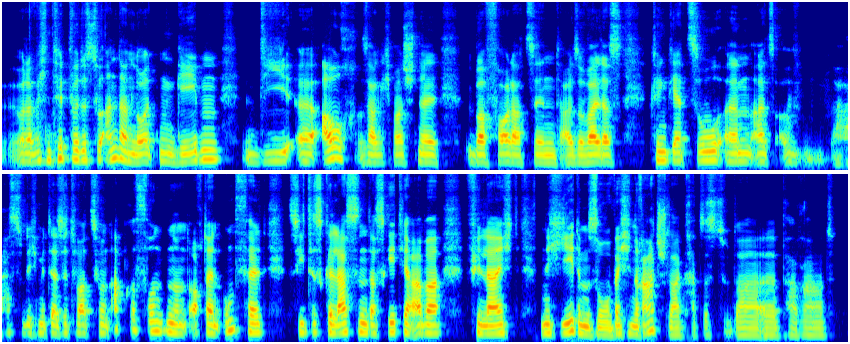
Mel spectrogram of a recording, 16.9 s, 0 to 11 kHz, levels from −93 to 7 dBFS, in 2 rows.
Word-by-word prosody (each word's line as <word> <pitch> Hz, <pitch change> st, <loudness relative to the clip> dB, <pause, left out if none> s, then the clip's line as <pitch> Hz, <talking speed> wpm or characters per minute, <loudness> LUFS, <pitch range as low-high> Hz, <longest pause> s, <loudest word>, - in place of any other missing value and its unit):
oder 115 Hz, 0 st, -1 dB
welchen 130 Hz, +2 st, -6 dB
Tipp 165 Hz, +1 st, -2 dB
würdest 135 Hz, -1 st, -1 dB
du -, -, +1 dB
anderen 150 Hz, -7 st, +1 dB
Leuten 110 Hz, 0 st, -1 dB
geben, 130 Hz, +7 st, -2 dB, 0.2 s
die, 115 Hz, +3 st, -7 dB
äh, 120 Hz, -, +2 dB
auch, 160 Hz, 0 st, +3 dB
sage 105 Hz, -1 st, -1 dB
ich 95 Hz, -, -17 dB
mal, 105 Hz, 0 st, -2 dB
schnell 110 Hz, -1 st, -2 dB, 0.3 s
überfordert 105 Hz, -1 st, +2 dB
sind? 100 Hz, -2 st, -4 dB
Also, 105 Hz, +1 st, -2 dB
weil 110 Hz, 0 st, +9 dB
das 105 Hz, -1 st, +1 dB, 0.3 s
klingt 130 Hz, -1 st, -2 dB
jetzt 120 Hz, -1 st, -1 dB
so, 130 Hz, +2 st, 0 dB
ähm, 115 Hz, 0 st, -1 dB
als 115 Hz, -, -3 dB
w -, -, -11 dB, 0.5 s
hast 125 Hz, -1 st, -12 dB
du -, -, -13 dB
dich 120 Hz, +1 st, -9 dB
mit 125 Hz, -, -6 dB
der -, -, +1 dB
Situation 120 Hz, 0 st, -4 dB
abgefunden 145 Hz, -5 st, -2 dB
und 120 Hz, -, -4 dB
auch -, -, +1 dB
dein 115 Hz, -, +3 dB
Umfeld 135 Hz, -4 st, +1 dB, 0.2 s
sieht 130 Hz, 0 st, -5 dB
es 130 Hz, -, -3 dB
gelassen. 135 Hz, 0 st, +4 dB
Das 115 Hz, -, -1 dB
geht 135 Hz, +1 st, 0 dB
ja 135 Hz, -, +5 dB
aber 120 Hz, 0 st, +7 dB, 0.2 s
vielleicht 120 Hz, +1 st, +5 dB, 0.2 s
nicht 125 Hz, -1 st, -2 dB
jedem 125 Hz, -4 st, +3 dB
so. 95 Hz, -2 st, -2 dB
Welchen 115 Hz, -1 st, 0 dB
Ratschlag 100 Hz, -7 st, -1 dB
hättest -, -, -11 dB
du -, -, -20 dB
da, 95 Hz, 0 st, -4 dB
äh, -, -, -6 dB
parat? 95 Hz, -1 st, -10 dB
120 Hz, 195 wpm, -26 LUFS, 105-130 Hz, 0.5 s, weil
